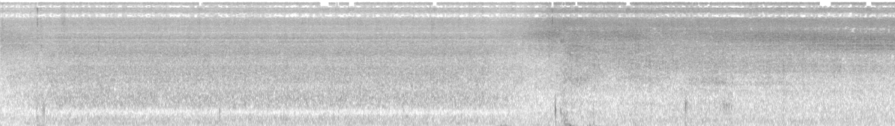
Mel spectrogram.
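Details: Steady broadband rumble like a running vehicle or wind fills the scene in the Kenyan bush, with a few brief knocks and no animal calls.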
